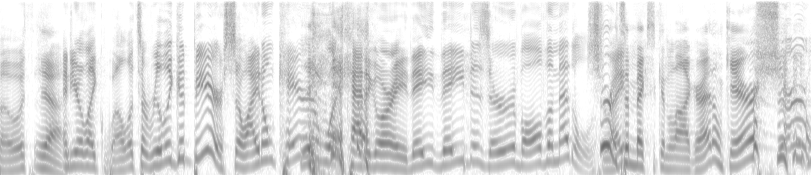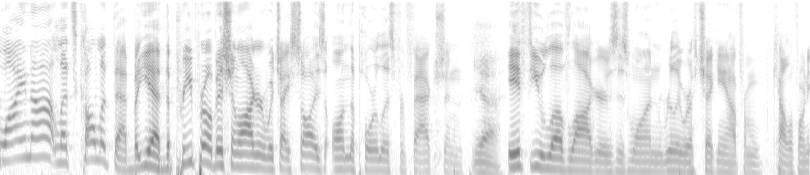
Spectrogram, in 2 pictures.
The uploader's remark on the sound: Last night, we recorded a very special PorchCast. During our Hard Brew Easy Drink event at Goed Zuur, a spontaneous, wild and sour-focused beer & cheese bar located in downtown Denver.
